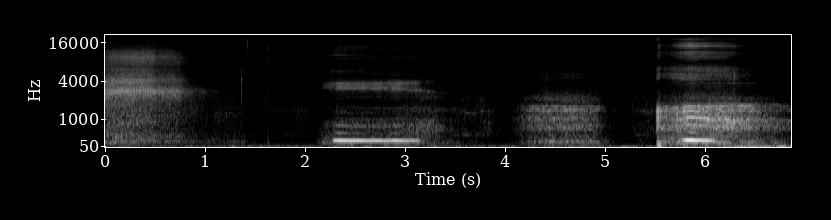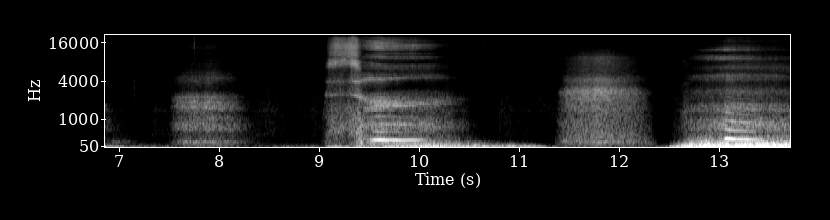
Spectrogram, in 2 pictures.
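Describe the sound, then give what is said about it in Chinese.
A series of slow, deep breaths drawn in and let out, about eight in a row, some with a soft voiced sigh, fairly loud, with no talking. “紧张的话要记得深呼吸哦。”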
